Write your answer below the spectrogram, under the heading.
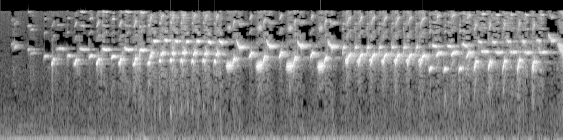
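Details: Mule from a goldfinch crossed with a canary in powerful song: a soft start quickly swells into dense, rapid twittering, high trilled notes packed about three per second, with tinkling upper tones.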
